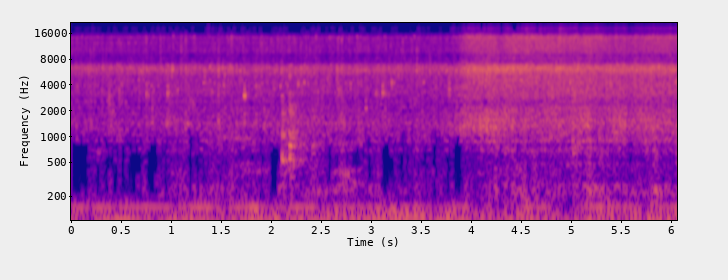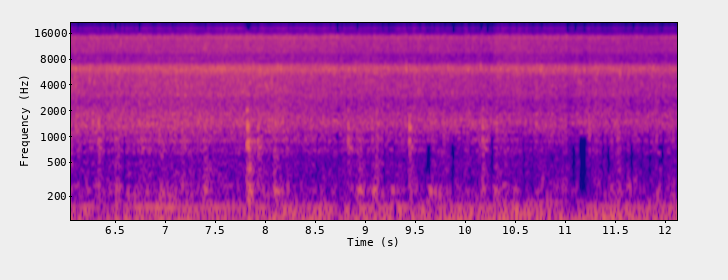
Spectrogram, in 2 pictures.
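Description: Chopped medium-sized onion frying in a pan for a radish and spinach bhujia: a steady sizzle swells louder partway through and keeps hissing evenly, close and without speech.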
